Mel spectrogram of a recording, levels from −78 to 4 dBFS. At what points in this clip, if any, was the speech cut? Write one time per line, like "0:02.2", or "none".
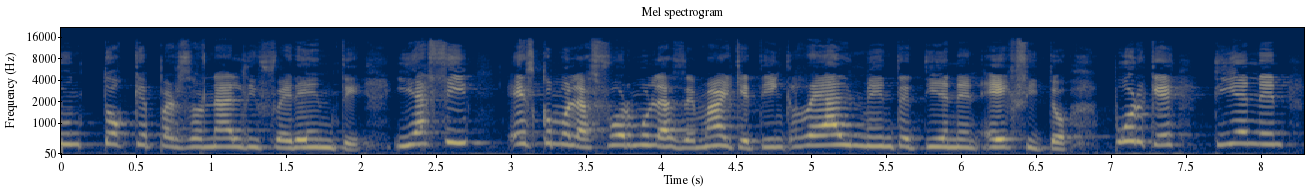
none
